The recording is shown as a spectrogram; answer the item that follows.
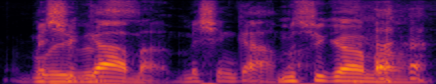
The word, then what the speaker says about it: Mchangama: Mishigama is how he pronounces it in the film last night.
